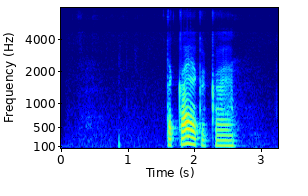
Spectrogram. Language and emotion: Russian, neutral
